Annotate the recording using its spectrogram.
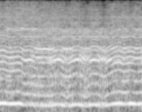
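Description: A man's amplified voice holding one long chanted note of an Arabic supplication, wavering in small ornamental turns around a steady pitch.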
